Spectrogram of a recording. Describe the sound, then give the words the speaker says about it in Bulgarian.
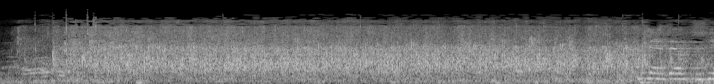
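An audience bursts into steady, dense applause that holds at full strength for about six seconds before starting to thin out at the end. “Що ми сега ръкопляската, значи окей.”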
